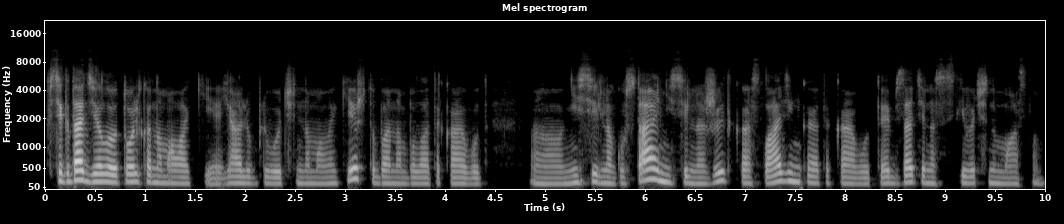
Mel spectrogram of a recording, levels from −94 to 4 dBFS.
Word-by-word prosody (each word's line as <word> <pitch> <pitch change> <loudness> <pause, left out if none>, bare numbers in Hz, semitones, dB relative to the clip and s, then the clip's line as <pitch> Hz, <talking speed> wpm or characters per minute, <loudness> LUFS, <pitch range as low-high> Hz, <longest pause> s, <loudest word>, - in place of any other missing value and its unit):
Всегда 205 +3 +10
делаю 185 -3 +5
только 185 0 +1
на 160 -1 -3
молоке. 145 -3 -5
Я 150 +3 -2
люблю 150 0 -8
очень 140 +1 -6
на 145 - -8
молоке, 145 - -1
чтобы 155 - -6
она 145 -1 -6
была 140 0 -6
такая 140 +1 -5
вот, 135 0 -9 0.5
а, 135 -1 -8
не 155 +4 -5
сильно 165 -4 -4
густая, 160 - +4
не 185 -5 +1
сильно 145 -2 -6
жидкая, 160 -1 -3
сладенькая 165 +1 -1
такая 145 -2 -7
вот 135 -1 -9
и - - -4
обязательно 150 +1 -2
со 145 0 -16
сливочным 150 -1 -8
маслом. 140 +1 -12
150 Hz, 180 wpm, -31 LUFS, 140-170 Hz, 0.5 s, Всегда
